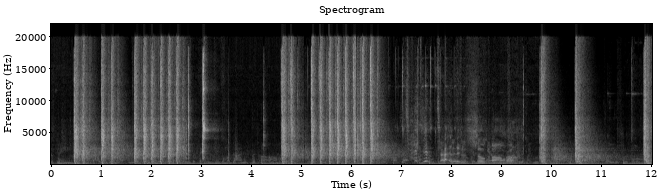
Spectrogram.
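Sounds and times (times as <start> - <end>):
rapid gunfire: 0.4 - 2.9, 4.6 - 7.0, 9.8 - 12.0.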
